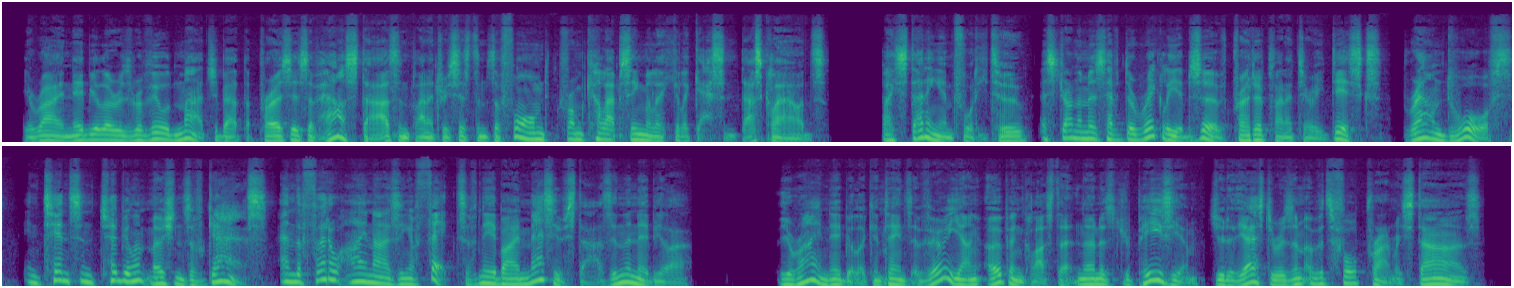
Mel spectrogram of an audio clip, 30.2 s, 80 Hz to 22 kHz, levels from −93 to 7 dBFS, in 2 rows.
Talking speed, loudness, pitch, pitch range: 145 wpm, -24 LUFS, 120 Hz, 105-145 Hz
